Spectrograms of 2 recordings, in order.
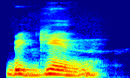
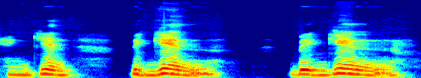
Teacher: Begin. Entonces tiene la entonación, la mayor fuerza de voz, sí, también en la última sílaba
